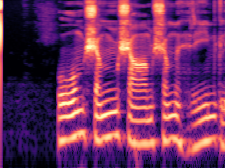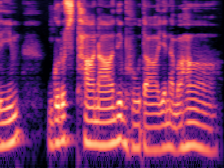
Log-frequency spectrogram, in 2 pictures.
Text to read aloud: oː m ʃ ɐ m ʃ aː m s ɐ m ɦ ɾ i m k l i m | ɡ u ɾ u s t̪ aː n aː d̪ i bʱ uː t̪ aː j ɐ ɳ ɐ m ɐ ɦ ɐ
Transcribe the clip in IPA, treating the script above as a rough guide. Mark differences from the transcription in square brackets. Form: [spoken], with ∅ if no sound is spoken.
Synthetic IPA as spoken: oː m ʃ ɐ m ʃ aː m [ʃ] ɐ m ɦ ɾ [iː] m k l [iː] m | ɡ u ɾ u s [t̪ʰ] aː n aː d̪ i bʱ uː t̪ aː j ɐ [n] ɐ m ɐ ɦ ɐ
